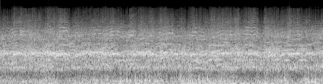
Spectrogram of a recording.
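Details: Sunset return of snow geese from the bay at Forsythe National Wildlife Refuge, Oceanville, New Jersey; many birds honk together in an unbroken, evenly loud chorus.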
